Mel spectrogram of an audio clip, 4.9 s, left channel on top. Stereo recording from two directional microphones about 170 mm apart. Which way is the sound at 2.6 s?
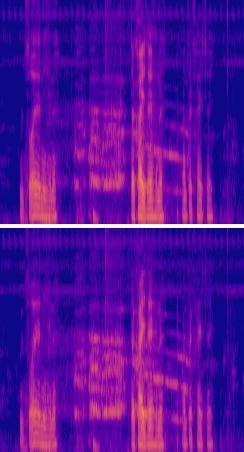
30° left (ahead or behind).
